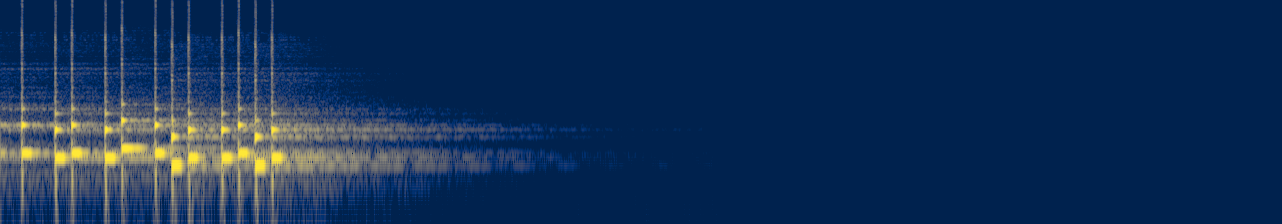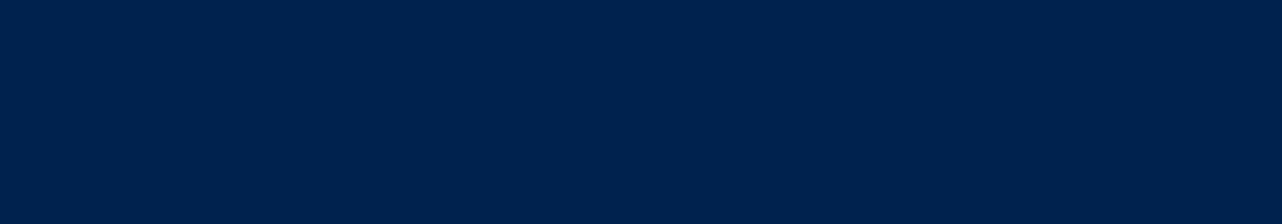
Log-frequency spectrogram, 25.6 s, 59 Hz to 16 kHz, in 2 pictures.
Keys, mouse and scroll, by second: 9.1-10.8 drag, 10.8 ctrl+=, 12.1-19.8 drag, 19.9 ctrl+0, 22.0 ctrl+0, 22.4 ctrl+-, 25.3-25.6 drag.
